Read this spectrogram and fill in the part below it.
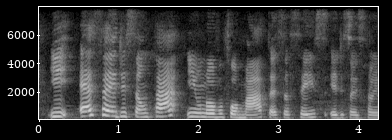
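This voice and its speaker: Against noticeable background noise, a woman speaks in a high pitch with very wide pitch swings. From São Paulo East Zone periphery. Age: 30s. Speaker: dance group member and show host. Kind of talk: casual talk show chat.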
